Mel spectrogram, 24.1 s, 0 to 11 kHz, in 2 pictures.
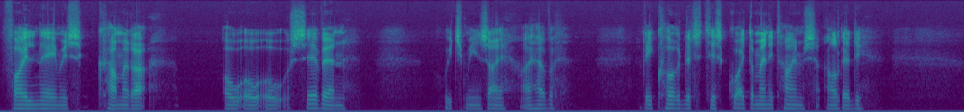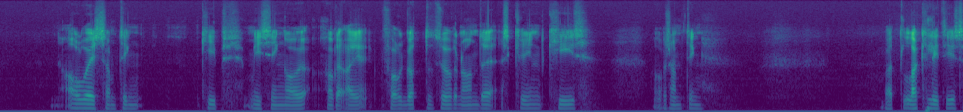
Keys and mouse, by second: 0.5 g, 2.8 click, 6.2-10.9 drag, 9.6 ctrl+c, 10.9 ctrl+v, 12.9-14.0 drag, 14.4 click, 15.0 ctrl+l, 17.4-18.5 drag, 21.0 ctrl+l, 22.7 a.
